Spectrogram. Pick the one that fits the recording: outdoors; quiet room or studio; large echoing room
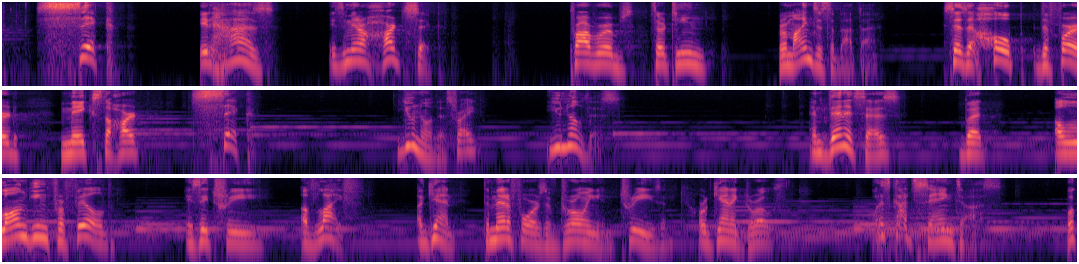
large echoing room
